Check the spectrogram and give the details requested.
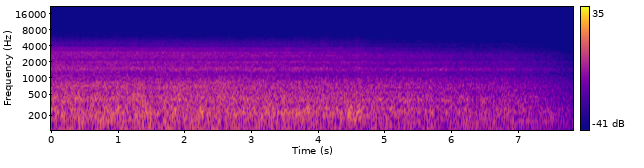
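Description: Rolling noise of a train's vintage passenger coaches passing on the track, a steady roar of wheels on rails. It eases off from about halfway as the train moves away, then drops away sharply at the end.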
